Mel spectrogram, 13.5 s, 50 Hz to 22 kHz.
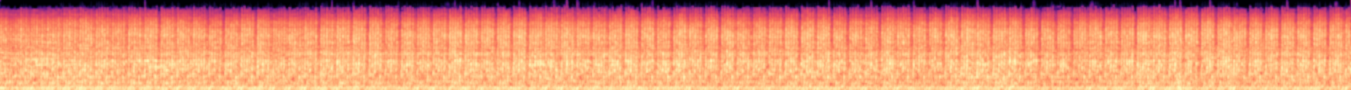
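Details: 2005 Dodge Cummins diesel at idle, loud clatter with a lumpy beat and regular stumble where one cylinder drops out; dead cylinder misfire from a bad injector not firing.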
